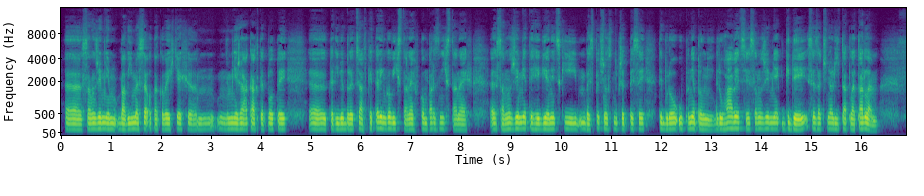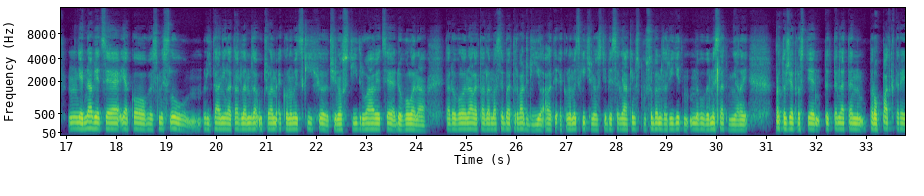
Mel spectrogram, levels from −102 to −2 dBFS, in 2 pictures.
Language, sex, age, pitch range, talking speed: Czech, female, 20-39, 120-130 Hz, 135 wpm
